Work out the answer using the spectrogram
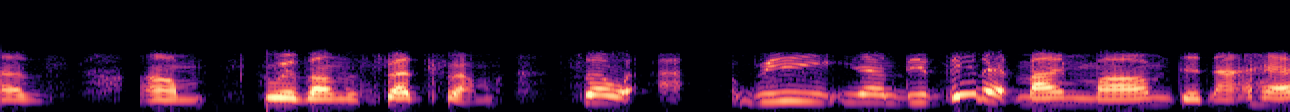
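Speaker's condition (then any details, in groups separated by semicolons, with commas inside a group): Cerebral palsy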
